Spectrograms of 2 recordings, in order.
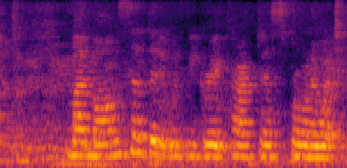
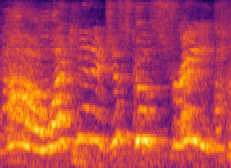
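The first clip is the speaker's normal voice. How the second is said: higher, louder mock whine; frustrated mom; 8 semitones higher, 5 dB louder than usual. Mom frustrated at roundabouts, mock whining. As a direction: whine about the road like a fed-up mom. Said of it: "She just gets frustrated and she's like".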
